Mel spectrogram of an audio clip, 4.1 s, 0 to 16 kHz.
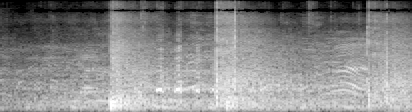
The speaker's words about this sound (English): This was the sound on Jackson Street back in late January of 2020. The sidewalk was covered in strips of red tissue paper. The air smelled sort of burnt because firecrackers and fireworks were going off constantly.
